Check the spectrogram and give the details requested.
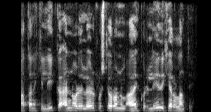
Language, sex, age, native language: Icelandic, male, 50-59, Icelandic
